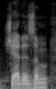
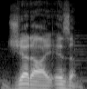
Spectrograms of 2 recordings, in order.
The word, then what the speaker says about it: Jediism: minute leroy you're pronouncing jedism or jediism as jedism it's pronounced jediism now i actually called him up and he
